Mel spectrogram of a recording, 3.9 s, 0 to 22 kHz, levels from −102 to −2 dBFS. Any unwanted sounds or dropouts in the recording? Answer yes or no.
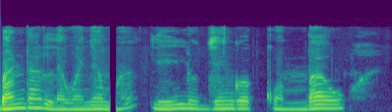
yes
